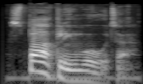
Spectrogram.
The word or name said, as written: sparkling water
